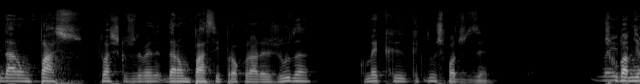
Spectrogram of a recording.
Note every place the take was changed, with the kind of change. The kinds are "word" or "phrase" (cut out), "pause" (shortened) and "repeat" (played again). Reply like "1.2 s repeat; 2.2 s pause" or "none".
none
